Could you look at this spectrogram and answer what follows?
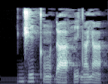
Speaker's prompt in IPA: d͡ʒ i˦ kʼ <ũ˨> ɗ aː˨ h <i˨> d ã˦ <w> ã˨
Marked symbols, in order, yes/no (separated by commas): yes, no, no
